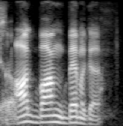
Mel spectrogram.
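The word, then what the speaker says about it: Ogbongbemiga: It's Ogbong Bemiga. – Oh, is it? – That's how you say it.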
